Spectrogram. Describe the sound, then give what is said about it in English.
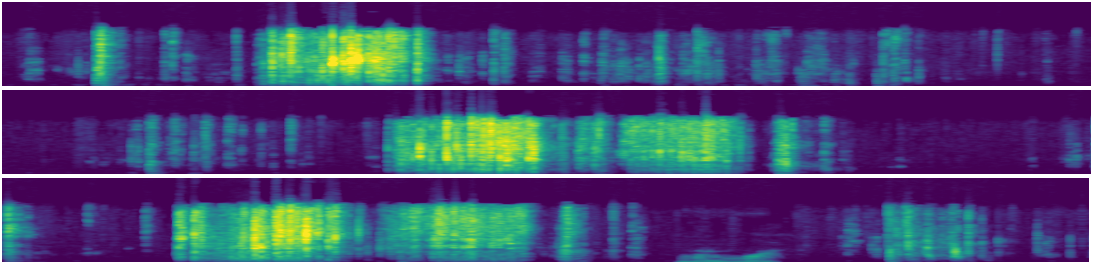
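Tarot cards are shuffled for a weekly reading for the sign Leo in three or four brisk riffling bursts, crisp, with quiet pauses between them and a brief low murmur near the end. “Shuffle these cards.”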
